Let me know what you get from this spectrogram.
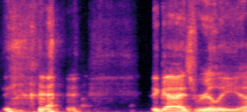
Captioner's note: laughing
